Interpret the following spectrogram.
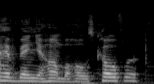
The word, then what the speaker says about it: Kofa: I have been your humble host Kofa Ko FA not coffee not kufu not kofi or any variation thereof. Kofa rhymes with sofa easy to say easy to spell.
